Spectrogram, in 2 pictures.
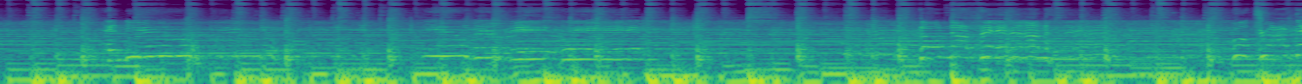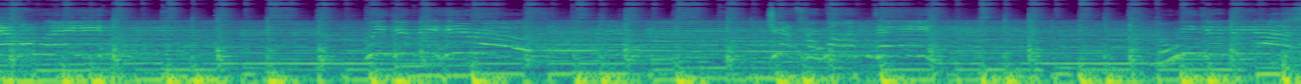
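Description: Live rock band playing through a stage PA: electric guitars, bass guitar and drum kit keeping a steady beat, with a singing voice coming in at times.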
